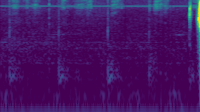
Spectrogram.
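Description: Faint scratching and tapping of chalk writing on a chalkboard, in short strokes.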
